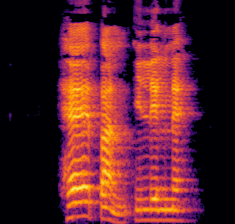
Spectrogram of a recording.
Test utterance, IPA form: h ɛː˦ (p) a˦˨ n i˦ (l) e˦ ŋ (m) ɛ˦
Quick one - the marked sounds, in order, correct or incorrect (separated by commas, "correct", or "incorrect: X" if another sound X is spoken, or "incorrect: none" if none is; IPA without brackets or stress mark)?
correct, correct, incorrect: n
